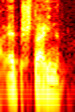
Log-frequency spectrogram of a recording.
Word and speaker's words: Epstein: 30 stycznia 2026 roku amerykański Departament Sprawiedliwości opublikował najnowszą i ponoć już ostatnią część dokumentów z akt sprawy dotyczących Jeffreya Epsteina. Odczytam to nazwisko tak, jak to robią Amerykanie, wymowa angielska, choć ta nazwa Epstein, ta wymowa Epstein również występuje.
